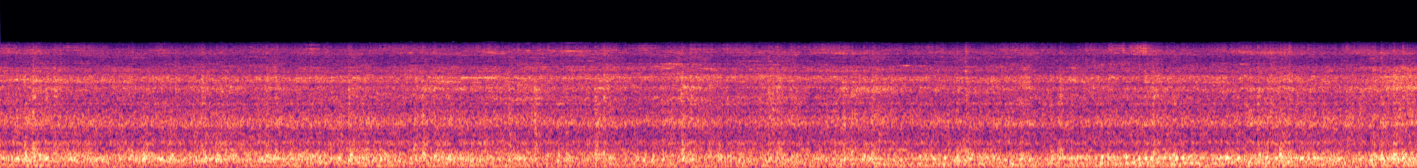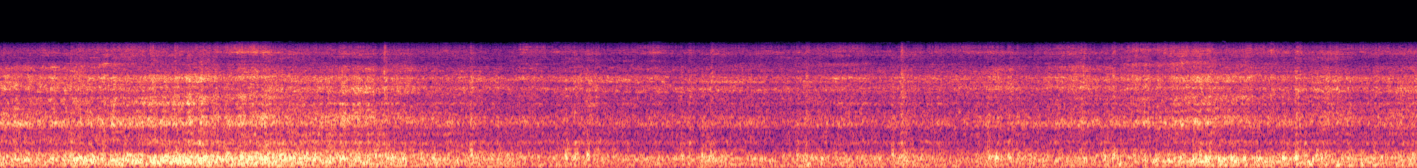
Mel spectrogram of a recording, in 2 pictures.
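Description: Double-stack intermodal freight train's well cars rolling past: a steady low rumble of steel wheels on the rails, swelling louder about halfway through.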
